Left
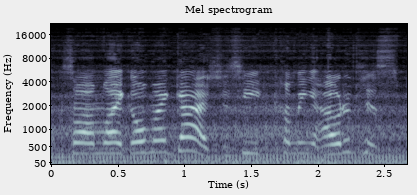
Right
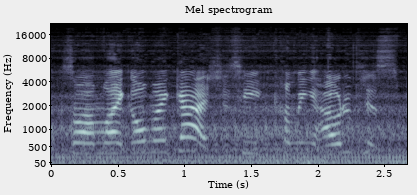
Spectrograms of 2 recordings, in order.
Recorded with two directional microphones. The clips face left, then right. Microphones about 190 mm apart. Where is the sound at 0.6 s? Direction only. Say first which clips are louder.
Left 5 dB; 45° left (ahead or behind).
